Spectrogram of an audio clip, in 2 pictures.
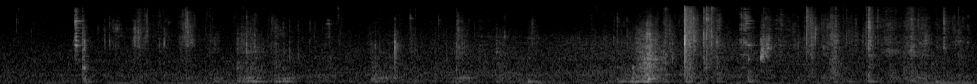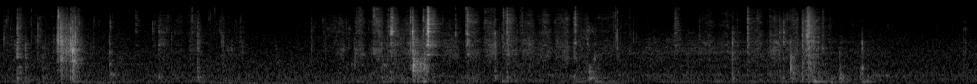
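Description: A knife cuts and scrapes through crisp roasted skin and meat.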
